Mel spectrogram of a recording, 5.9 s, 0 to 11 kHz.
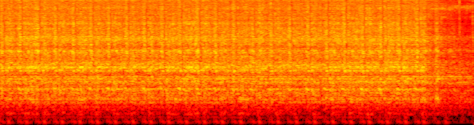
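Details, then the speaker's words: Troy-Bilt 30-inch rear-engine rider: ether sprayed into the filterless intake, starter jumped at the solenoid. It churns steadily for six seconds without a pop. Spark check finds a rusty plug and no spark. "Not even any signs of it igniting. Got to check for spark now."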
